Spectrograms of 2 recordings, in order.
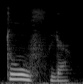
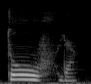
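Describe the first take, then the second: First: The stress falls on the first syllable. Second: The same.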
